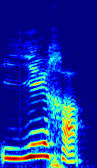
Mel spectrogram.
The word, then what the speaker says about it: Gera: Normalement, c'est Yera. Mais cette rune s'écrit Gera.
